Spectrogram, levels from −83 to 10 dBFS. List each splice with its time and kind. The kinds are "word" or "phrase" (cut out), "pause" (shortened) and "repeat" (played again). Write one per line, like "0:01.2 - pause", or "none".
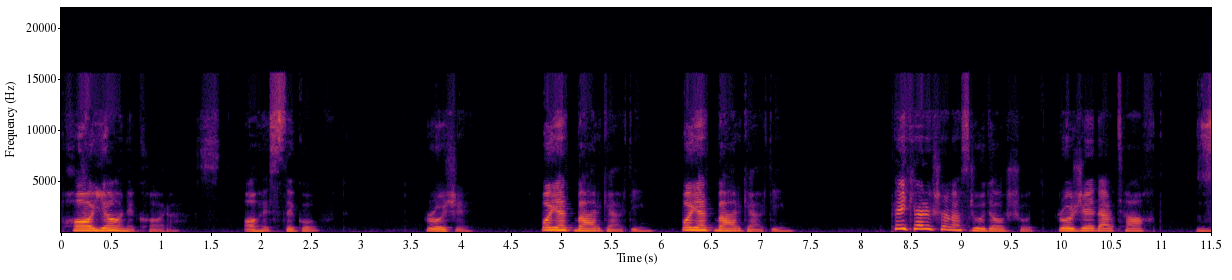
0:01.7 - pause
0:06.2 - repeat
0:09.1 - word
0:09.8 - pause
0:10.5 - word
